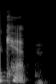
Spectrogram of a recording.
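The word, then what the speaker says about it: Koepp: And Kep is spelled K-O-E-P-P, like two peas in a pod.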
